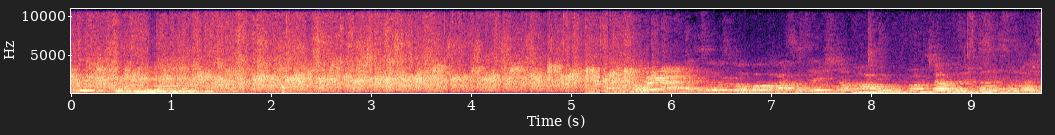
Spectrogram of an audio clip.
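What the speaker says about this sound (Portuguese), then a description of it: "Vamos aplaudir o Senhor bem forte nessa noite" Loud church congregation applause fills the room during evening worship, broad steady clapping that gives way midway to people singing and voices over the fading claps.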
